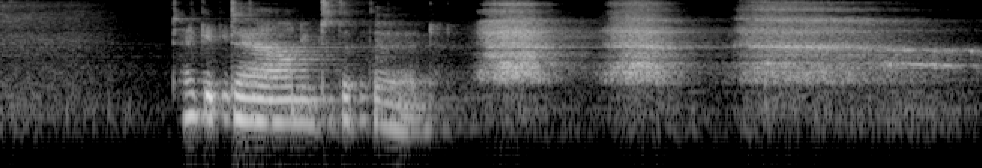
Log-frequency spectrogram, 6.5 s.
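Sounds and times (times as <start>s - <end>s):
slow deep breaths during a guided breathing exercise: 0.0s - 1.0s, 3.2s - 6.5s
speech: 1.2s - 3.0s.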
